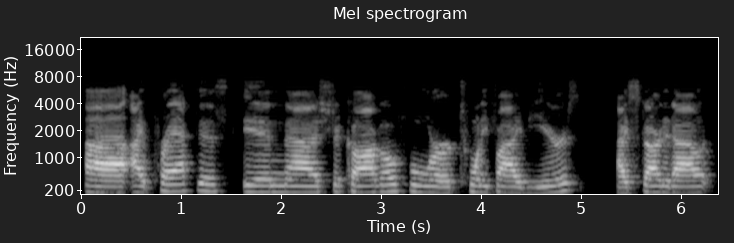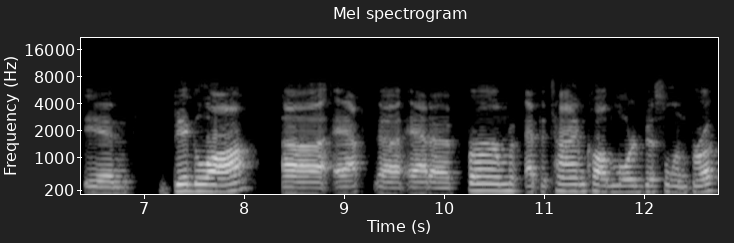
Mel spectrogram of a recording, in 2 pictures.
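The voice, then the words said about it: Chicago accent. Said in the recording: “as you can tell from my accent, a born and raised Chicagoan.”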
